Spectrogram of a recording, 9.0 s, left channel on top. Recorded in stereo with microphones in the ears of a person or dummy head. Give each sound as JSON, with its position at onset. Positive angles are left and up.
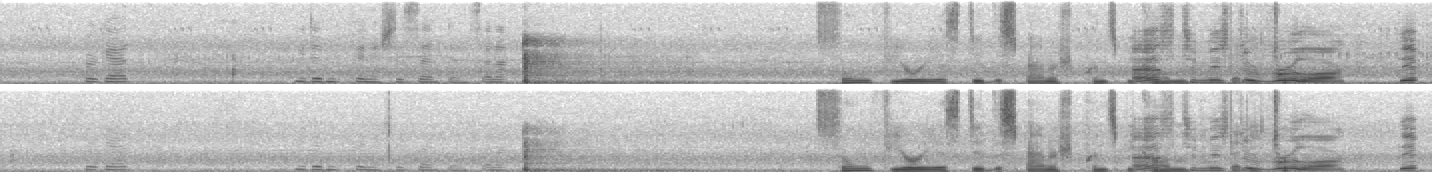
{"t": 0.5, "sound": "a woman speaking", "side_deg": 55}
{"t": 3.3, "sound": "an explosion", "side_deg": 30}
{"t": 5.1, "sound": "a man speaking", "side_deg": -20}
{"t": 7.1, "sound": "a man speaking", "side_deg": 15}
